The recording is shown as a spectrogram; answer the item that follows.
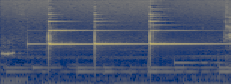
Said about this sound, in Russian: Сегодня у нас разговор пойдет о фарфоре – Вид керамики, непроницаемый для воды и газа, в тонком слое просвечивается, при легком ударе деревянной палочкой издает характерный высокий чистый звук. Вот такой, например.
